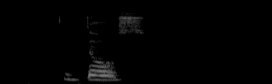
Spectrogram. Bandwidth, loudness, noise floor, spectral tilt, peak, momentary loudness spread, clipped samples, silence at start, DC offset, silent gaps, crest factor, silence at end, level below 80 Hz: 16.5 kHz; -44 LUFS; -80 dBFS; -1.5 dB/octave; -30 dBFS; 18 LU; under 0.1%; 0.65 s; under 0.1%; none; 18 dB; 1.3 s; -84 dBFS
